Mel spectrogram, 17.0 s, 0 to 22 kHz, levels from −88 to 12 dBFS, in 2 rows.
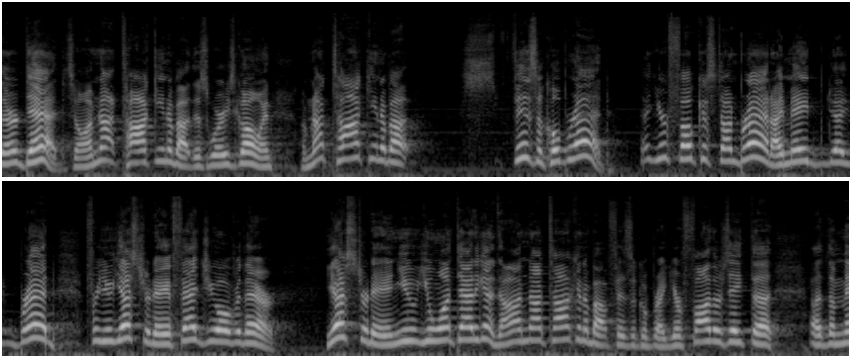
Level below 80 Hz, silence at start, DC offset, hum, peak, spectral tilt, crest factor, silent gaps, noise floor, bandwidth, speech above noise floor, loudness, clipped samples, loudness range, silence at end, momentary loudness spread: -62 dBFS; 0 s; under 0.1%; none; -8 dBFS; -5.5 dB/octave; 18 dB; none; -59 dBFS; 16 kHz; 33 dB; -26 LUFS; under 0.1%; 4 LU; 0 s; 11 LU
